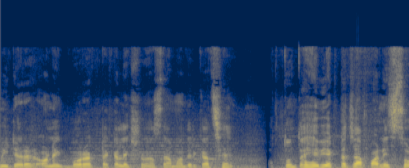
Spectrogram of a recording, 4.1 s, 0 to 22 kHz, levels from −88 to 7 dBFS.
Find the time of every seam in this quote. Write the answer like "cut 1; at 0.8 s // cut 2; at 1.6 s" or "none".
cut 1; at 2.8 s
